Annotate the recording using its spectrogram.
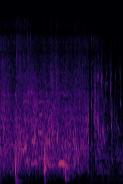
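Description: Water splashing and sloshing in a pond as a person swims through it, in a rapid run of uneven splashes.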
